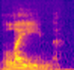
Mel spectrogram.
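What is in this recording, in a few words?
"lane", English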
